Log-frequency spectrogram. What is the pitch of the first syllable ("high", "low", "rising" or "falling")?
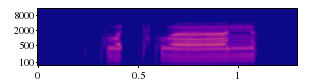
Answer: rising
